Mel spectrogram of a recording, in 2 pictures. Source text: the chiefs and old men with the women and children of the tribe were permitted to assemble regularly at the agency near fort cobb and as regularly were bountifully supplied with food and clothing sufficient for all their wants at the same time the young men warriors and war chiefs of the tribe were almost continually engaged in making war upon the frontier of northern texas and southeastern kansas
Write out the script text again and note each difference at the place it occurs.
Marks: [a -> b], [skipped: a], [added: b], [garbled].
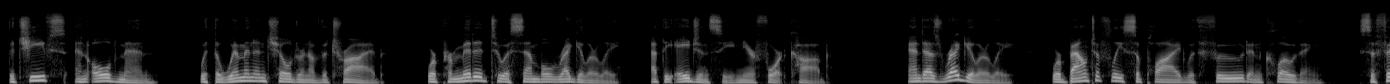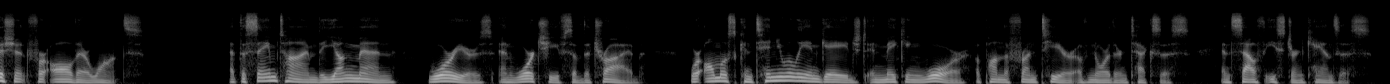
the chiefs and old men with the women and children of the tribe were permitted to assemble regularly at the agency near fort cobb and as regularly were bountifully supplied with food and clothing sufficient for all their wants at the same time the young men warriors and war chiefs of the tribe were almost continually engaged in making war upon the frontier of northern texas and southeastern kansas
